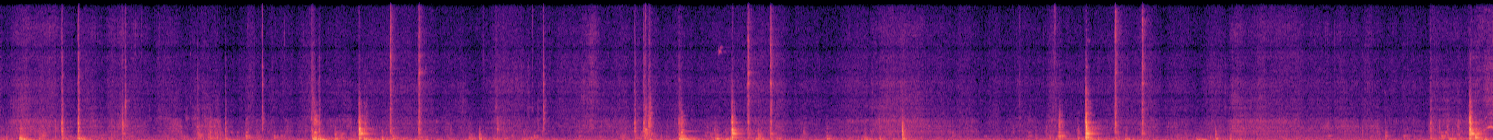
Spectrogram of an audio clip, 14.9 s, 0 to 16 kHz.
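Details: 2007 Audi A6 Allroad 3.2 FSI (BKH) hand-cranked one full revolution after a new upper bank 2 timing chain tensioner, with cam locks and crank pin checked; three sharp loud clicks as the tensioner piston releases chain tension, amid quieter ratcheting; owner unsure if normal.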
